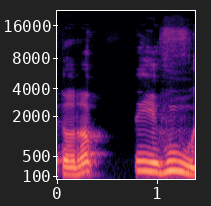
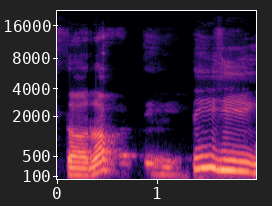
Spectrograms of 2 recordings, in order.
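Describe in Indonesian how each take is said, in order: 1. Kata ganti itu diakhiri vokal 'u'. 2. Kata ganti itu diakhiri vokal 'i'. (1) "nggak boleh dorob tihu gitu" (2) "dari dorob tihi"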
